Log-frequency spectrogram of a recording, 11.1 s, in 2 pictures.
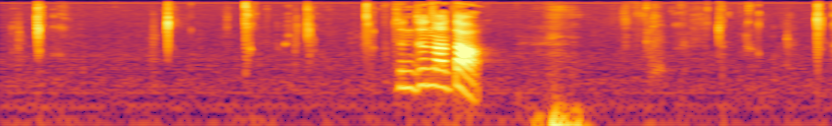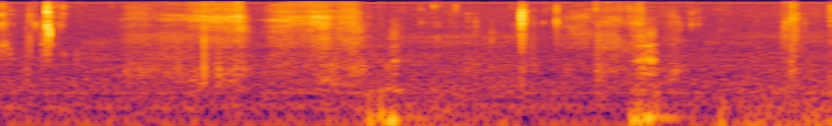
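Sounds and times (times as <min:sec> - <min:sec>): close chewing: 0:00.0 - 0:02.6, 0:04.2 - 0:06.1
wet mouth clicks and smacks: 0:00.1 - 0:02.6, 0:04.2 - 0:06.0.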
